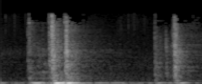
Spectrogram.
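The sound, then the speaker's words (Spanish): A door shuts with a couple of dull wooden thuds and clacks, followed a moment later by a second, softer latch-like knock. Strong low rumble underneath; no voices. “Cierra la puerta.”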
